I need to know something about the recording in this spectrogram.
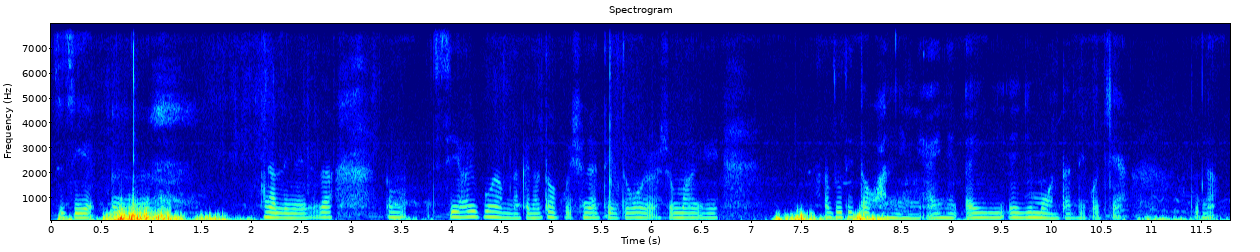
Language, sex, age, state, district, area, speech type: Manipuri, female, 18-30, Manipur, Chandel, rural, spontaneous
